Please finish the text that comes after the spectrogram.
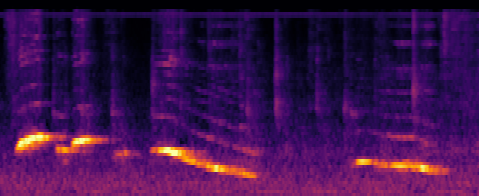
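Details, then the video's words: Pet African grey parrot singing: a series of pure whistled notes, two short level ones, then long gliding notes that fall in pitch, with faint chatter mixed in. "African Grey, Conversation and Song"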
